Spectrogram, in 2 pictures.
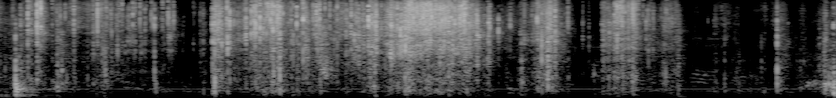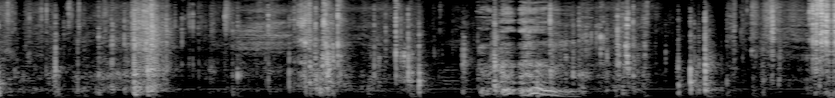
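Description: Plastic shrink-wrap crinkling and tearing as a sealed trading-card hobby box is unwrapped and opened by hand, in irregular bursts of rustling.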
